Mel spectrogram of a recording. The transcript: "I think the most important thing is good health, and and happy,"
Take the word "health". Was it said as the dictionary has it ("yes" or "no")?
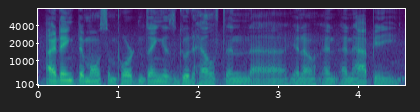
yes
